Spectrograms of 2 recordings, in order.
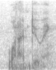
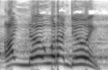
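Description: First: Barely audible whisper; whispered assurance. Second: High, loud, drawn-out cry; impassioned shout. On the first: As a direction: whisper it as the last word. Closing words fade to whisper. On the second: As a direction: cry it out with full preaching force. Preacher cries out as Jesus. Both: Retold or imitated.

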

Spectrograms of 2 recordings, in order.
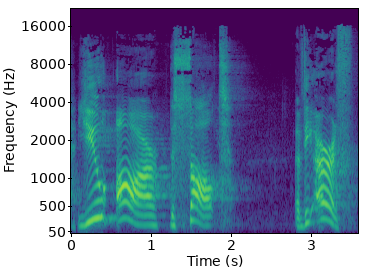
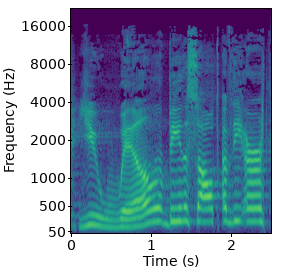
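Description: First: "are" stressed, slow and a bit louder; statement of fact. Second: "You will be" read as a future promise, a little slower; wrong version as a promise. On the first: Preacher tells followers what they are, slow stress on "are". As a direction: land "You are the salt" as plain fact. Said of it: "This is what you are". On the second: Preacher shows the wrong reading to his congregation, mild contrast. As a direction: set it up as the reading to reject. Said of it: "This is not a". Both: Shown as a demonstration.

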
